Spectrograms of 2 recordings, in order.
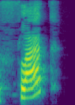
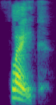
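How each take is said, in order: First: 'flak' with the vowel of 'fat'; short A. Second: 'flake' with the vowel of 'ape'; long A. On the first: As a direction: say 'flak' to rhyme with 'back'. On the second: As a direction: say 'flake' as FLAYK. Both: Shown as a demonstration. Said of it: "you can see the difference".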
